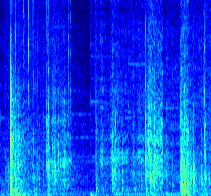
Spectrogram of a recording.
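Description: Plastic chalk markers handled on a tabletop: a sharp click just after the start, then a few softer clicks and scrapes as a marker is set down and another picked up and uncapped.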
